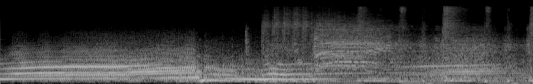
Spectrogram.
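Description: Sports car engine revving hard under acceleration, its pitch climbing steadily, dropping sharply at a gear change about two seconds in, then climbing again. Rock theme music with drum hits comes in over it a little under three seconds in.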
